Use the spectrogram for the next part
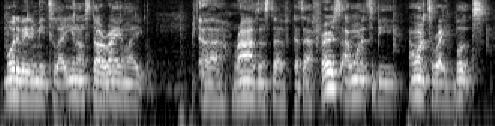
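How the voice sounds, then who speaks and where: Slight background noise surrounds a young guest rapper from Guatemala, whose low-leaning voice holds a steady tone at a moderate pace. He talks casually in the interview, loose and slangy, often restarting and using fillers.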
